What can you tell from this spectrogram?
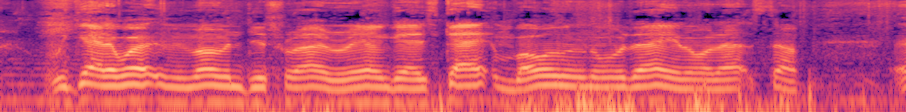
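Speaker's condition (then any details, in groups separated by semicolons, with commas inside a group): Cerebral palsy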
